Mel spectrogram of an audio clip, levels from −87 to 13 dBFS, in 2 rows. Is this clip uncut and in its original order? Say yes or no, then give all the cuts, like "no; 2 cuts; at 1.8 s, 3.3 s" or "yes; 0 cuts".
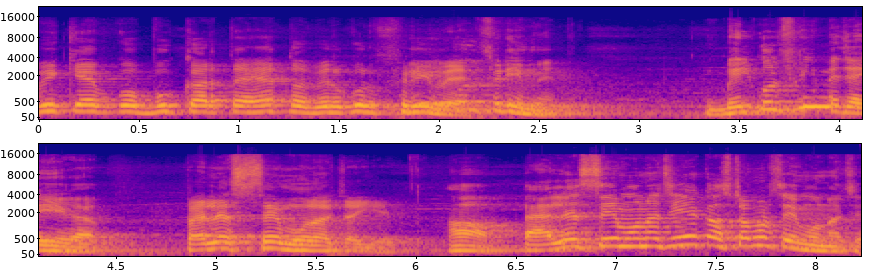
yes; 0 cuts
